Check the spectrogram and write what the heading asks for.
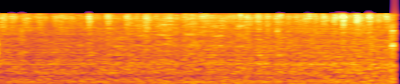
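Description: Window air conditioner running, a steady hum over a rush of fan noise.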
